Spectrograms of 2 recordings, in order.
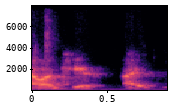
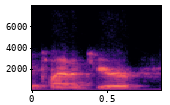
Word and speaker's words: Palantir: Okay, you're saying that Dyncorp links to, I believe that the pronunciation is Palantir, correct? Palantir. Sometimes I say Planeteer. Palantir is correct.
